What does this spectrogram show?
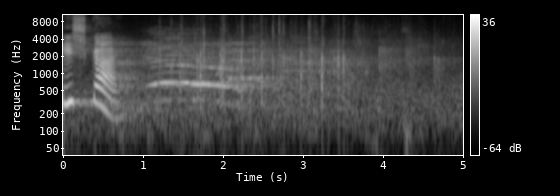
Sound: audience applauding

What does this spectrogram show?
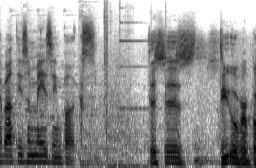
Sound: ding

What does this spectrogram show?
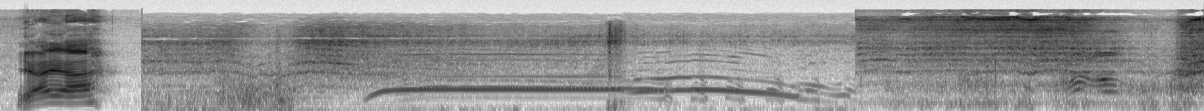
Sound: RC truck wheels spinning

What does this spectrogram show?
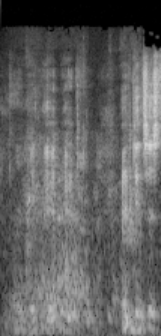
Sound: audience laughs

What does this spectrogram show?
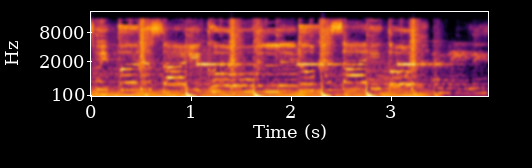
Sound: alarm beeping

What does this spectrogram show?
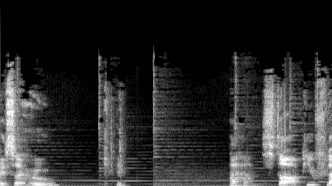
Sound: laughs softly

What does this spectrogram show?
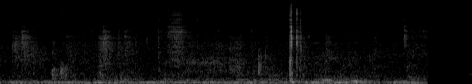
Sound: papers and people rustling

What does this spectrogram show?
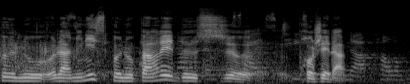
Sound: applause

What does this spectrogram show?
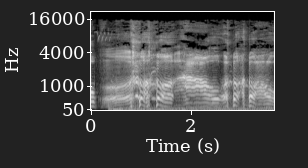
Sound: Mario wails

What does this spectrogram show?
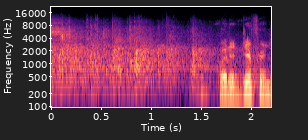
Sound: audience applauding

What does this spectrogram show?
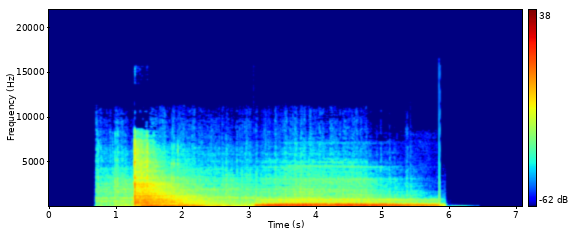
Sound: ghost sound

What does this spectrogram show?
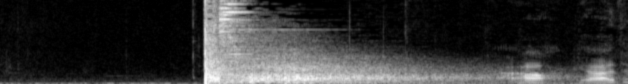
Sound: gun fires once

